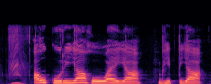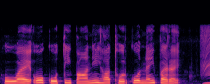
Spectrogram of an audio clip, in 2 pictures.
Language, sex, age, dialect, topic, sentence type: Chhattisgarhi, female, 60-100, Eastern, agriculture, statement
